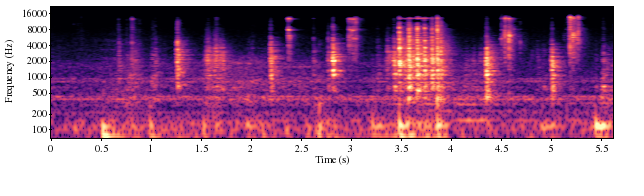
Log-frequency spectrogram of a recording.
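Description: Coins tipped out and counted by hand, a string of sharp metallic clinks and jingles at close range, clustered then scattered across several seconds, with no voices.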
